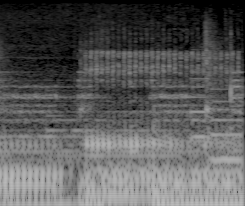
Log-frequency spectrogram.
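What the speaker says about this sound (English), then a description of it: "the unmistakable rumble of a purr began to ebb and flow" A purr rumbles close and low, in two swells with a brief dip between them, soft and continuous with no voices over it.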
